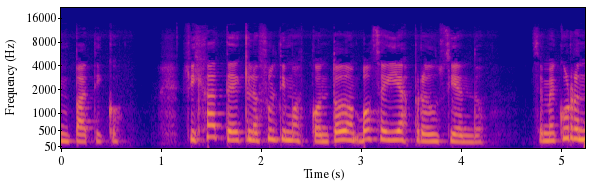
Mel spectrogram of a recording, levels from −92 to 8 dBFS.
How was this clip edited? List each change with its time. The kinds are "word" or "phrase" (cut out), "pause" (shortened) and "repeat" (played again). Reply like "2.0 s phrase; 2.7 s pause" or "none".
1.9 s word; 2.5 s word; 2.9 s word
